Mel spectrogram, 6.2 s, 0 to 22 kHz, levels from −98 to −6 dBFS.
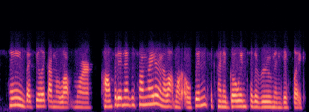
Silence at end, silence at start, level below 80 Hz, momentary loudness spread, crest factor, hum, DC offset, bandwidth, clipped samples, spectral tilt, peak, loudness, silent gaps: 0.15 s; 0.2 s; -82 dBFS; 7 LU; 16 dB; none; under 0.1%; 4.6 kHz; under 0.1%; -9 dB/octave; -10 dBFS; -25 LUFS; none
